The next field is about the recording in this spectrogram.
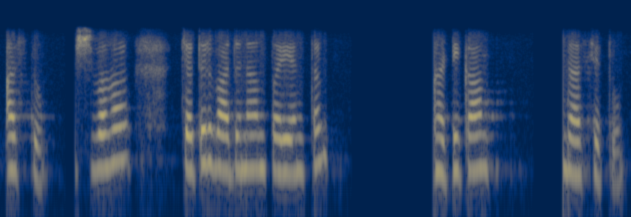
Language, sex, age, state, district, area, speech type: Sanskrit, female, 18-30, Maharashtra, Sangli, rural, conversation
